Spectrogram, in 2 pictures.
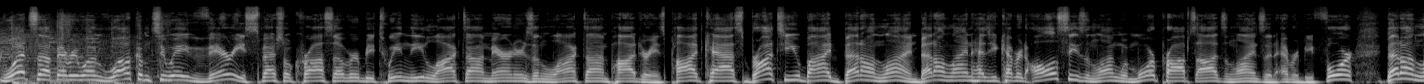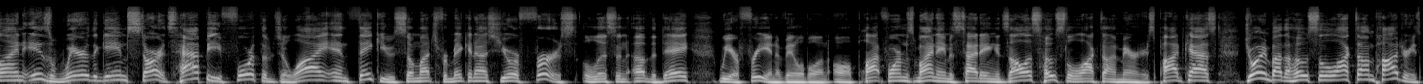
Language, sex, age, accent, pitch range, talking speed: English, male, 30-49, American, 130-200 Hz, 200 wpm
